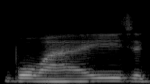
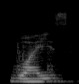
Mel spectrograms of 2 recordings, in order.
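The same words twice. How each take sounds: First: बॉयज stretched slowly through the vowel to z; drawn-out demo. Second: Said in the usual way. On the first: Shown as a demonstration. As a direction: draw out बॉयज to show the z ending. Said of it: "किस पे ध्यान देना है". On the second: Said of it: "जौ पे".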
